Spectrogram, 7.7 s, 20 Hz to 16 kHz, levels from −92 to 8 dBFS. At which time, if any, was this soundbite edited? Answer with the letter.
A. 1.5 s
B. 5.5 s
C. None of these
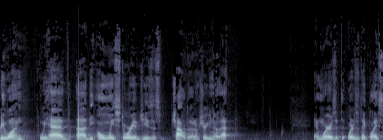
C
